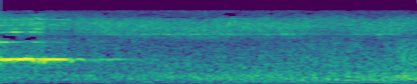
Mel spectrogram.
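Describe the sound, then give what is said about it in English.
A train is pulling away: a steady low rumble of rail noise, with a brief high tone at the very start. “Lord, I pray that this train leaves, and I pray that it leaves right now.”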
